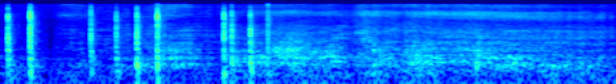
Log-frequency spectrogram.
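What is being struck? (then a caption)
Cardboard cereal box. Long nails and fingertips trace and scratch over the printed letters on the back panel of a pink Kellogg's cardboard cereal box. About ten sharp, dry taps come in the first two and a half seconds. A soft, continuous scratching rasp follows to the end.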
